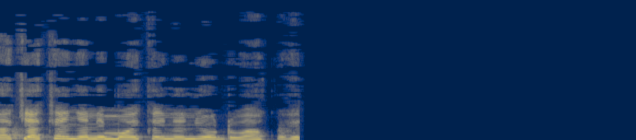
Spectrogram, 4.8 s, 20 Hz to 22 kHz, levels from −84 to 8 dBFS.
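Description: At 2.25 s the speech cuts off abruptly in an audio dropout to silence that runs to the end, with no room tone at all. The input was likely lost while the recorder kept writing zeros. The waveform is a flat line there, and the spectrogram is blank.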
